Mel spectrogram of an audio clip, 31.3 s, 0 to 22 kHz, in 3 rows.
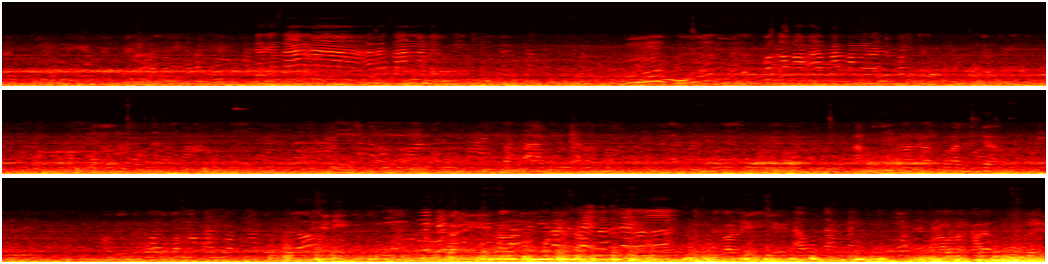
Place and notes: Tamsui District, New Taipei City - Tamsui Line (Taipei Metro)
from Zhuwei Station to Tamsui Station, Binaural recordings, Zoom H6+ Soundman OKM II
